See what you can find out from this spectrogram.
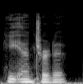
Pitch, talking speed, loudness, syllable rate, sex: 115 Hz, 215 wpm, -13 LUFS, 8.2 syllables/s, male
